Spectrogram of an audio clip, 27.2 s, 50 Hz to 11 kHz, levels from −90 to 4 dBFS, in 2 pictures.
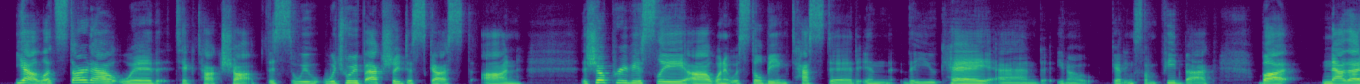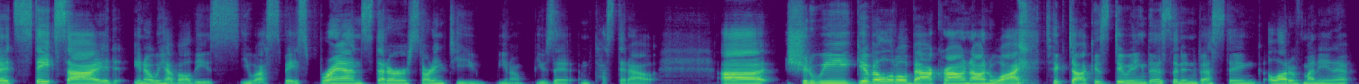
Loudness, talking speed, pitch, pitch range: -21 LUFS, 175 wpm, 185 Hz, 170-210 Hz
